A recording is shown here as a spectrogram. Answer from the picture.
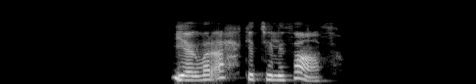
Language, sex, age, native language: Icelandic, female, 50-59, Icelandic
